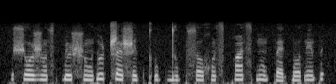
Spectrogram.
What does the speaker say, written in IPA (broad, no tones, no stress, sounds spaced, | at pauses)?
ʃ o ʐ õ s k͡p ʉ ʂ ũ ɗ u ʈ͡ʂ ɛ ʂ i p kʼ u p d u p s o χʷ ẽ s qʷ ẽ s ɓ ũ p ɛ k͡p o ɗ ẽ p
